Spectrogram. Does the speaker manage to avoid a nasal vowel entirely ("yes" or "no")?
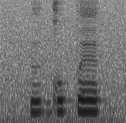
yes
